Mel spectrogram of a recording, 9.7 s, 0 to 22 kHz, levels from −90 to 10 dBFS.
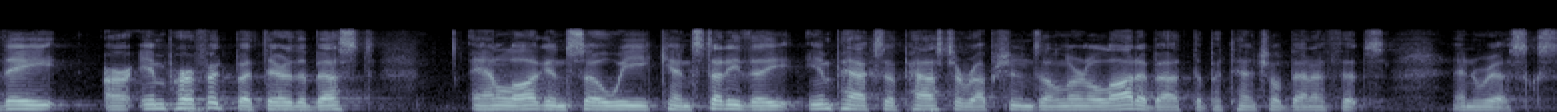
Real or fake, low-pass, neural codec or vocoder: real; 7.2 kHz; none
